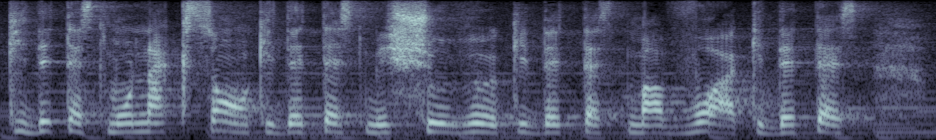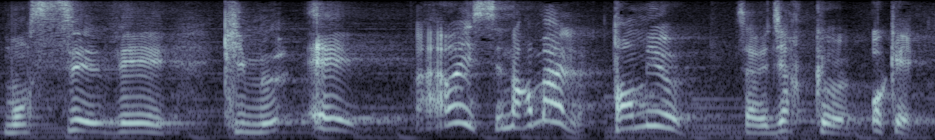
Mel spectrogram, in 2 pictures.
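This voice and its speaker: Male trading educator on a live stream, animated, emphatic, keeps asking the audience questions, faint music underneath. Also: high voice, moderate pace. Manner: talks to viewers, asks many questions. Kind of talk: live-stream market analysis.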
